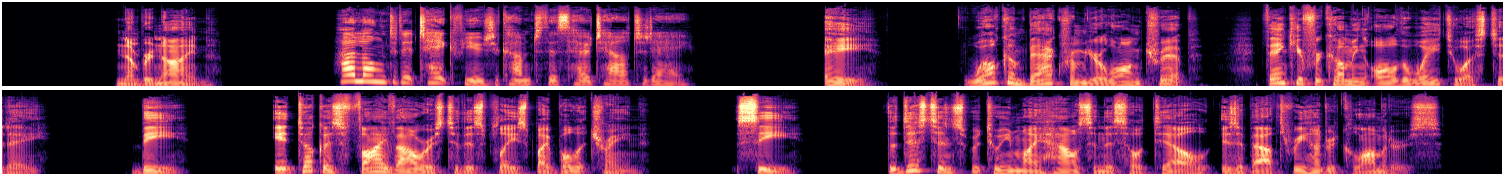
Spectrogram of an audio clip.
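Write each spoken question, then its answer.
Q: How long did it take for you to come to this hotel today?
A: B: It took us 5 hours to this place by bullet train.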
